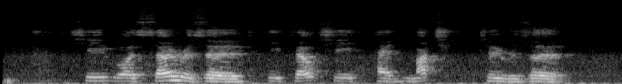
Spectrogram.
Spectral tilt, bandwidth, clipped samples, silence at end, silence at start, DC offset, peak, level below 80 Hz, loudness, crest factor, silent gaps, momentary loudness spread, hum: -8.5 dB/octave; 14 kHz; under 0.1%; 0 s; 0.05 s; under 0.1%; -2 dBFS; -40 dBFS; -19 LUFS; 16 dB; none; 13 LU; none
